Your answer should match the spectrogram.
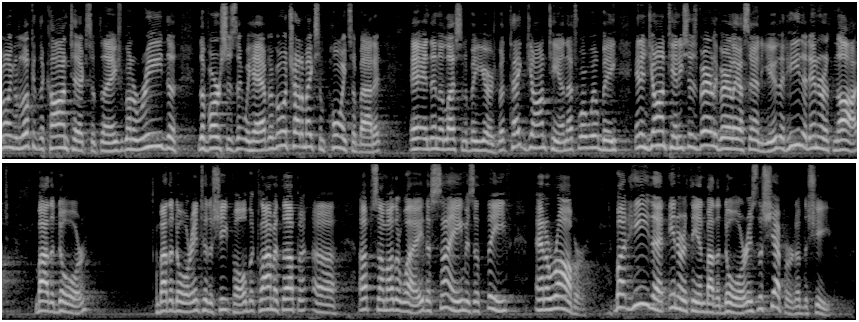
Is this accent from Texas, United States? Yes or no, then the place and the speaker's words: yes; Texas, United States; I'm born and raised in the Promised Land. I'm not from Oklahoma. I am from Texas.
